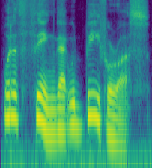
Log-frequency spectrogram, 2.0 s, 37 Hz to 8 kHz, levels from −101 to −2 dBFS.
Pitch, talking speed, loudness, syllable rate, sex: 145 Hz, 235 wpm, -17 LUFS, 4.2 syllables/s, male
